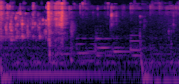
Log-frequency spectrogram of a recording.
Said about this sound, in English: Wash the brush.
